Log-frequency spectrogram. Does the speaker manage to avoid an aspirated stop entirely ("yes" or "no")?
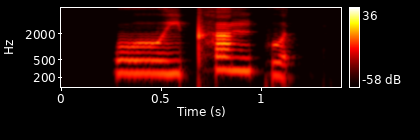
no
